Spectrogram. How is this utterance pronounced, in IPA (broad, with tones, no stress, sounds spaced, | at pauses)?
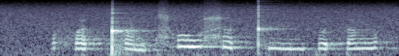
f ɐ˧ t̚ kʰ ɐ˨˩ n t͡sʰ o˥ w s ɵ˧ t̚ kʰ yː˨ m p ɵ˧ t̚ ɐ˥ ŋ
